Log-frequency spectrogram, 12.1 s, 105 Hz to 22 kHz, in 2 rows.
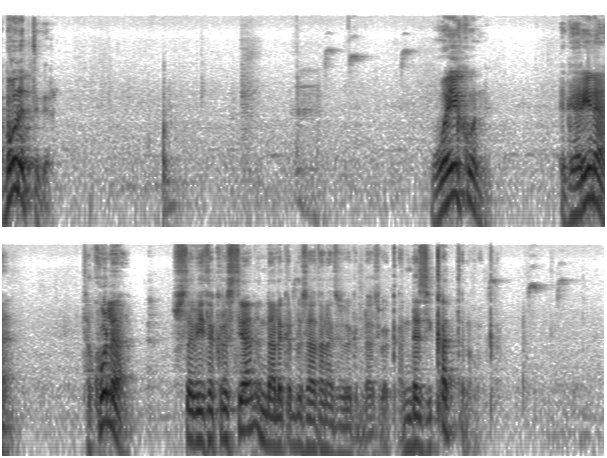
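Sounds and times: faint small noises: 0:00.0 - 0:12.0.

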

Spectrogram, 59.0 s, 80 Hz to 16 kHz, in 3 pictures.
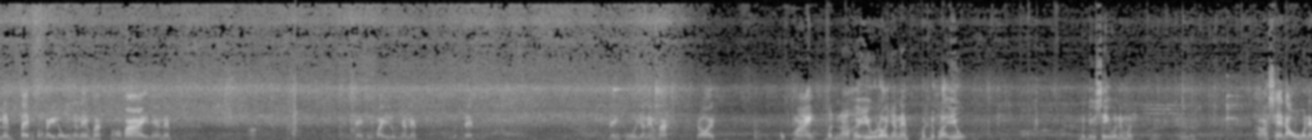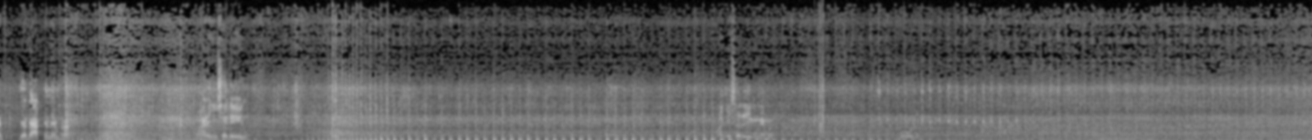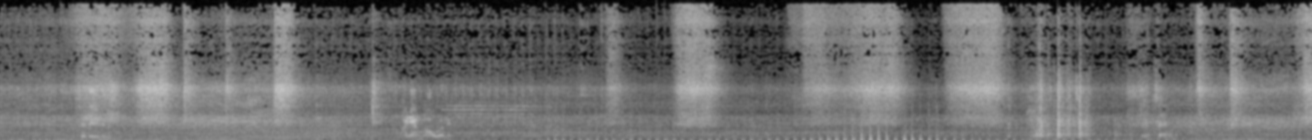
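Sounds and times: motorbike engine idling: 0:20.5 - 0:42.0, 0:43.8 - 0:57.7.

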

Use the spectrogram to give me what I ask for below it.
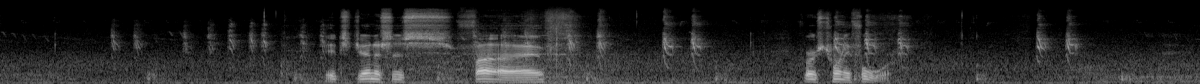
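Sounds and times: bird chirping: 0:00.0 - 0:03.5, 0:04.4 - 0:07.5, 0:08.2 - 0:09.2, 0:09.8 - 0:12.0.

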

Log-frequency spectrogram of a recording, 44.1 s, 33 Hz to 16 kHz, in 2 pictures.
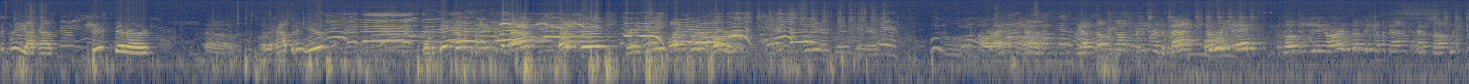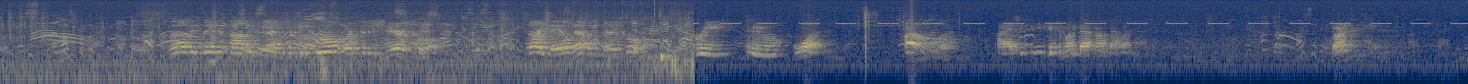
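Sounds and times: people talking: 0:00.0 - 0:34.4, 0:35.5 - 0:36.4, 0:37.0 - 0:39.2, 0:40.8 - 0:44.0
electronic beeper beeps: 0:32.4 - 0:44.0.

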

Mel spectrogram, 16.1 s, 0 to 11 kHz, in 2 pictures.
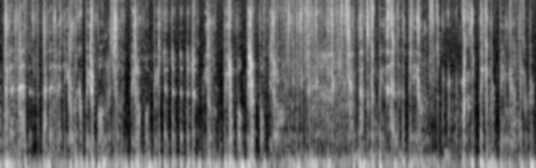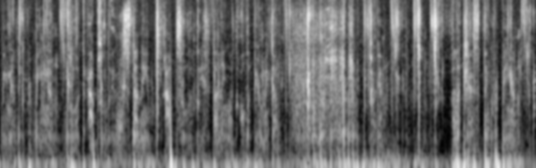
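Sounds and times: whispering: 0:00.0 - 0:12.4, 0:13.5 - 0:14.0, 0:14.8 - 0:16.0
wet mouth sounds: 0:00.0 - 0:16.0.

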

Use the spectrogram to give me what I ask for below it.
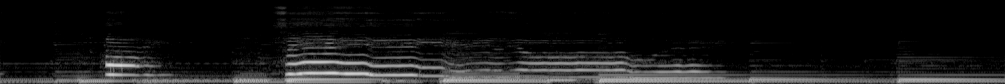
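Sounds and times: strummed acoustic guitar: 0:00.0 - 0:10.0
woman singing a lullaby: 0:00.9 - 0:02.0, 0:02.7 - 0:07.4.

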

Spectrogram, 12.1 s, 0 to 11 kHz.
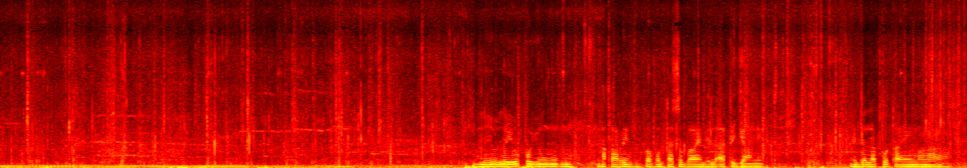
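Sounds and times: footsteps on dirt path: 0:00.0 - 0:12.0.

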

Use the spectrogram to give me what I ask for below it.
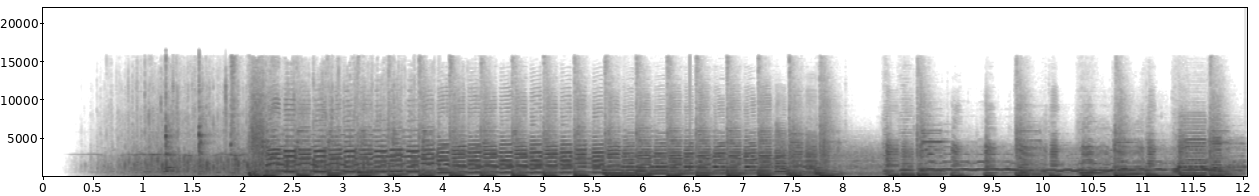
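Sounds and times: audience applause: 0:00.4 - 0:04.0
crowd voices: 0:00.7 - 0:04.8.

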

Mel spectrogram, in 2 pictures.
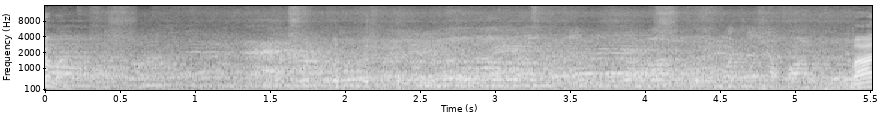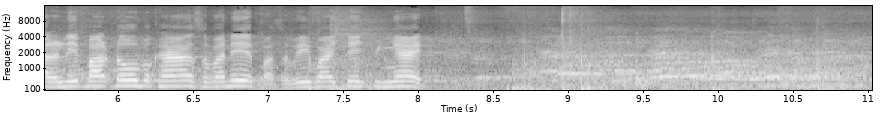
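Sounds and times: background voices in a hall: 0:00.0 - 0:11.0
volleyball bouncing thuds: 0:07.2 - 0:07.8, 0:08.6 - 0:10.9.

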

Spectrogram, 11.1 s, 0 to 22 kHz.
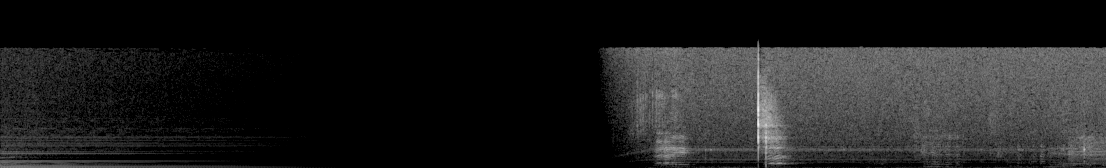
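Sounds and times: low electrical hum: 0:06.1 - 0:11.0
sharp click: 0:07.6 - 0:07.9.

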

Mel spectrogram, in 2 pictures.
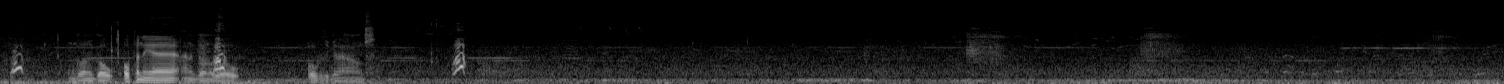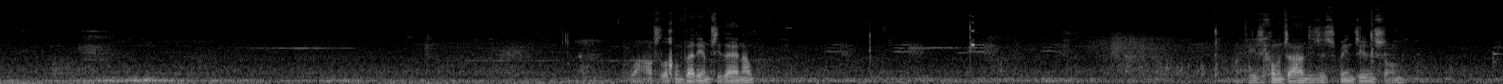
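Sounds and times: dog yelp: 0:00.0 - 0:00.3, 0:02.1 - 0:02.4, 0:04.5 - 0:04.7.

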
